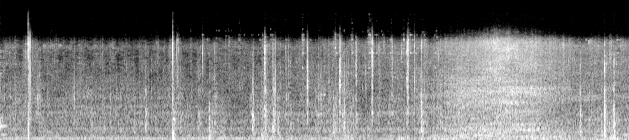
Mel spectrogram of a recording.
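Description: Steady low engine hum and scattered rattles and knocks heard from inside a moving vehicle. Near the end a rush of noise swells up and fades away, as another vehicle, a big truck, goes by.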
